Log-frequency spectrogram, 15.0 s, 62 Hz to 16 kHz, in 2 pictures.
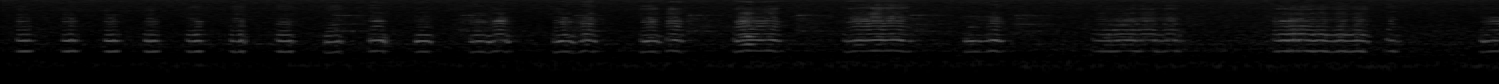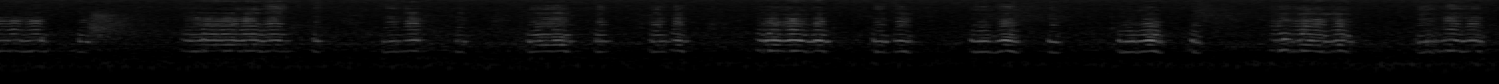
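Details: A hen making abnormal crying-like vocalizations for about 3 days: a steady run of short, repeated, high-pitched whining calls without pause, and the owner asks whether this is normal.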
